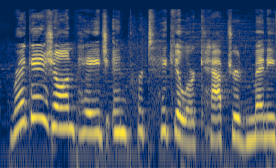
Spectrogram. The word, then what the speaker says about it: Regé-Jean: and now everybody not only knows the name reggae jean page but can pronounce it properly too i suggest you do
